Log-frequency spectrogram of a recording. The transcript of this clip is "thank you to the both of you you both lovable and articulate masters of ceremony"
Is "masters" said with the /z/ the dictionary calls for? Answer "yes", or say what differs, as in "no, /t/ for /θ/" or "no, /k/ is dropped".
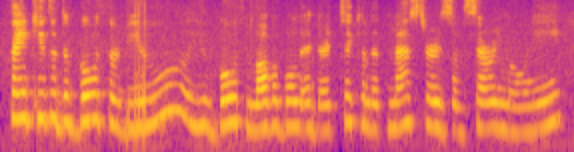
yes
